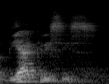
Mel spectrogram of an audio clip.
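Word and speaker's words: διάκρισις: quiero mencionar la palabra, la palabra griega es la palabra diácis, así con acento en la diácisis, como la crisis, diácis.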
